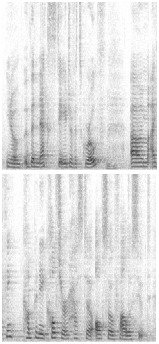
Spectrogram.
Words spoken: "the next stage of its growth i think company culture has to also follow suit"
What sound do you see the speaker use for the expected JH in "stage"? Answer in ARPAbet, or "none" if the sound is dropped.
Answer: JH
